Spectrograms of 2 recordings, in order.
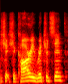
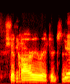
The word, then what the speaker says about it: Sha'Carri Richardson: Obviously, everybody knows, how do you say her first name again? Sha'Carri Richardson. – Sha'Carri Richardson.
